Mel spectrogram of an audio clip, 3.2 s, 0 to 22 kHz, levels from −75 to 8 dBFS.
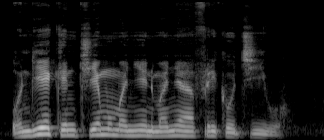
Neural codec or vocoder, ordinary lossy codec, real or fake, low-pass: none; none; real; none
